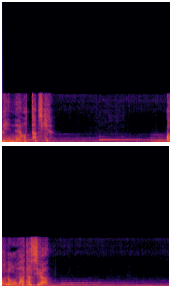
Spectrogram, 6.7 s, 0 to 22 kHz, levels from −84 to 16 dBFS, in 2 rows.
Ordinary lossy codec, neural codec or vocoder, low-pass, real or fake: none; codec, 16 kHz, 4 kbps, FreqCodec, smaller model; none; fake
